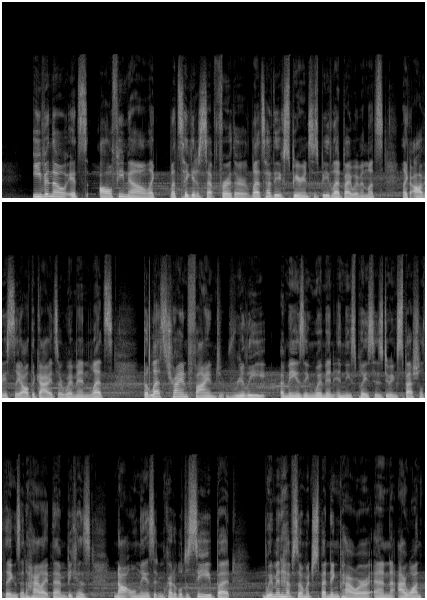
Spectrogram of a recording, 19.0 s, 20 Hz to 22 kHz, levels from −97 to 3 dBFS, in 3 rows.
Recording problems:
echo of what is said; faint; throughout; 270 ms later, 25 dB below the speech

